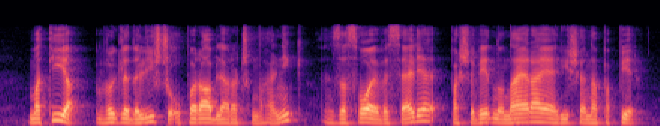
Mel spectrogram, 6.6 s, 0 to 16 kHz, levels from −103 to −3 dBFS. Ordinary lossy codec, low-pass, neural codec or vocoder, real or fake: none; 7.2 kHz; none; real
